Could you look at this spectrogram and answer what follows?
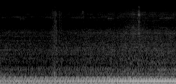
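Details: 2010 Jeep Compass after repairing a no-start caused by a corroded ASD relay box: steady low hum with an even, smooth idle and no misses or knocks.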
